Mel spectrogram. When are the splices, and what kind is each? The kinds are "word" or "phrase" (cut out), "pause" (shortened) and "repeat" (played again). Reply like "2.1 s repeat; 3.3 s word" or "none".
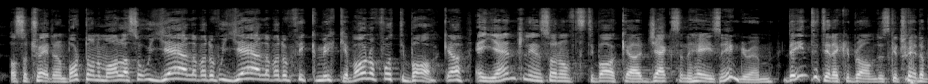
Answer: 2.2 s repeat; 4.7 s pause; 5.7 s word; 7.2 s phrase; 7.8 s pause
